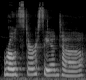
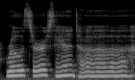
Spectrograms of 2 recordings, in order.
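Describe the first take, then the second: First: High, loud, slow reveal; excited, high-pitched. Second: Savouring delight. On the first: Vlogger revealing a longed-for kit, excited high voice. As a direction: announce it high and loud, savouring it. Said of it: "My voice is getting really high pitched". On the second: Vlogger repeating her prized kit's name, savouring slowly. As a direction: stretch the name right out. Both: Real, not acted.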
